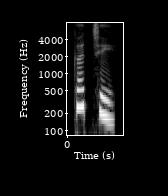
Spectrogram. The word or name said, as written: ಕಿಚ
